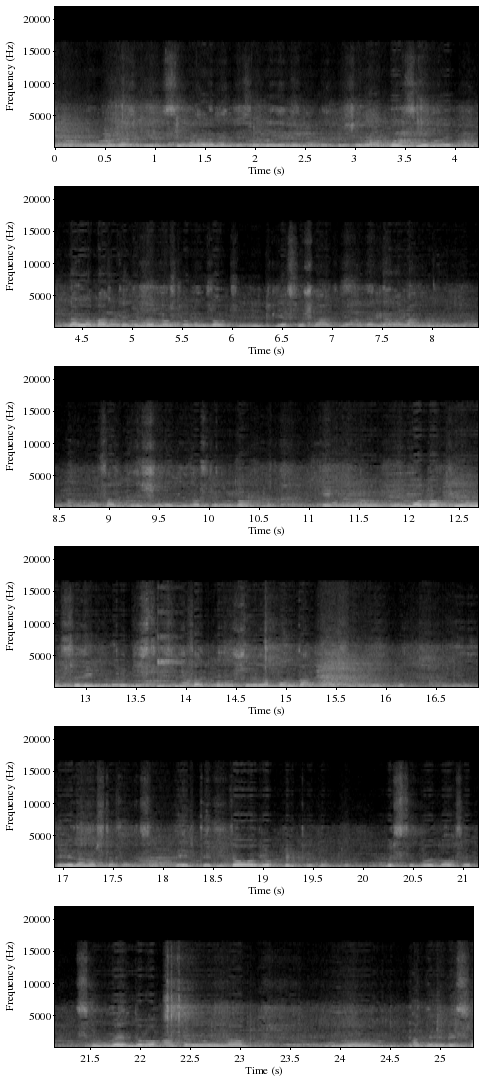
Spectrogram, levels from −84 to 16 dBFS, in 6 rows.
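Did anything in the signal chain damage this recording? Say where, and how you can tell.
Yes. The damage is at the sample-rate conversion stage, and it runs throughout. A gritty, inharmonic fizz follows the louder and brighter passages, sitting roughly 30 dB below the sound. That is crude rate conversion by nearest-sample picking, which fits a 48 kHz to 44.1 kHz change: samples are dropped on a repeating schedule with no filter. On a spectrogram, faint aliased lines appear unrelated to the real partials, and the waveform shows tiny periodic steps.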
